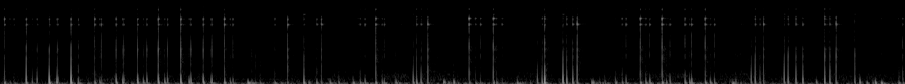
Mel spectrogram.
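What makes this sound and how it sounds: A small amber glass jar with a white plastic lid is held in both hands and tapped and scratched with long painted fingernails. About forty quick, dry taps land in an uneven rhythm, each a short click with a low thump and a bright glassy tick, with soft scratching between them.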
